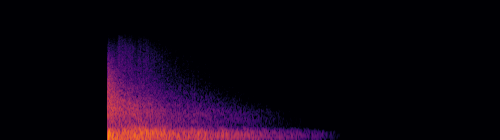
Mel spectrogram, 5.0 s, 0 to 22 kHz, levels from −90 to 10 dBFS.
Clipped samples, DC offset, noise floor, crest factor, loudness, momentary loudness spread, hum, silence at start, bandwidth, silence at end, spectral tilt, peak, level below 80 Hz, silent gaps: under 0.1%; under 0.1%; -67 dBFS; 28 dB; -31 LUFS; 19 LU; none; 1.05 s; 7.8 kHz; 2.35 s; -8.5 dB/octave; -6 dBFS; -40 dBFS; none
